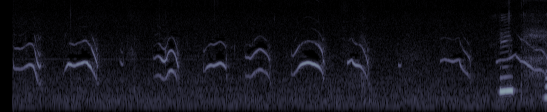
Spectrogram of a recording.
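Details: Havanese puppies, one day old, making a series of thin, high, arched whimpers and squeaks, about ten short cries each rising then falling, closely spaced over a quiet background.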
